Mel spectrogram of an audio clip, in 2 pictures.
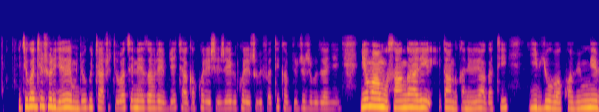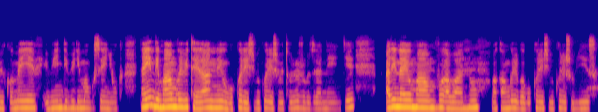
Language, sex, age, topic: Kinyarwanda, female, 18-24, education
